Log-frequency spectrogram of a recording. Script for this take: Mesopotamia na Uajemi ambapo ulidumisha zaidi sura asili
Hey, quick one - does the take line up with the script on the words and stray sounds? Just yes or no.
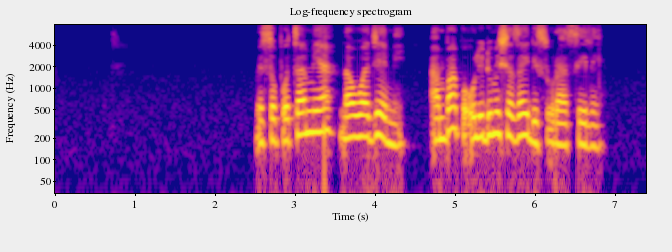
yes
